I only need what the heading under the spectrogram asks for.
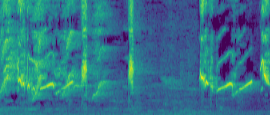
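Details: Oriental magpie-robin kept at home, singing in May: bright descending whistled phrases, a few sharp clicks, a pause, then another run of slurred whistles.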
